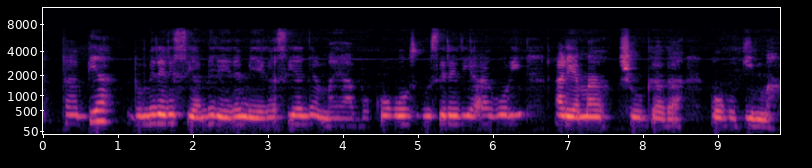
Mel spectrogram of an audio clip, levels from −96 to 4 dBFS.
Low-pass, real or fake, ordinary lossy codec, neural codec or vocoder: 7.2 kHz; real; none; none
